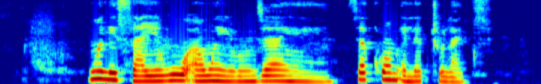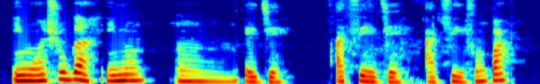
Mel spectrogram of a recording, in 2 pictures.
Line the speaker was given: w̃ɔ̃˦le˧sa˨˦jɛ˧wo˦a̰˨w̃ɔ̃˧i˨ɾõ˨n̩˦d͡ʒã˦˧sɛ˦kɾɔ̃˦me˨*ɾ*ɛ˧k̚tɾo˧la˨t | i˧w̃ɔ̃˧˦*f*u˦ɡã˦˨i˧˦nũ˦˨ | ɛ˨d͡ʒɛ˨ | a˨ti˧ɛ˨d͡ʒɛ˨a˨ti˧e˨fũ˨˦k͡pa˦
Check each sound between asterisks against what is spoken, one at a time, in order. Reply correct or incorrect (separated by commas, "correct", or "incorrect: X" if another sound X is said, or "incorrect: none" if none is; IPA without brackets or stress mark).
incorrect: l, incorrect: ʃ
